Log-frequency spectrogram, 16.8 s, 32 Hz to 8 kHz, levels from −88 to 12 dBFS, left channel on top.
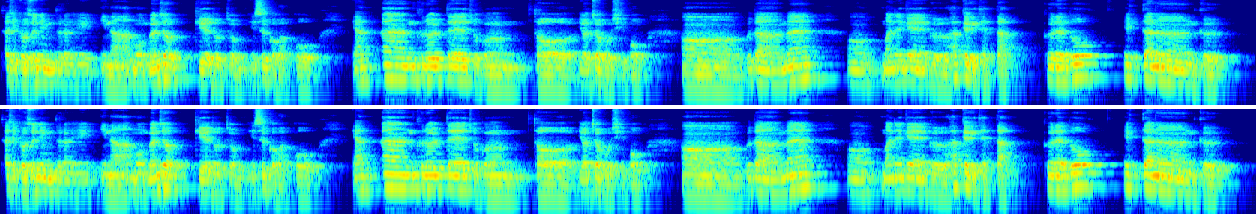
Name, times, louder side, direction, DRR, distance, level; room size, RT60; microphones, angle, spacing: voice 1, 0.1-2.3 2.6-4.2 4.7-8.6 9.1-10.8 11.3-13.4 14.0-14.5 15.0-16.2, equal, 15° right, -1 dB, 1.7 m, -26 dB
8.0 x 7.5 x 3.2 m, 0.63 s
head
